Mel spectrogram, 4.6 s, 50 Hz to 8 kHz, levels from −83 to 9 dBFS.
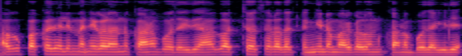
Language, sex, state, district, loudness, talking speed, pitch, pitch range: Kannada, male, Karnataka, Koppal, -17 LUFS, 130 wpm, 135 Hz, 130-145 Hz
